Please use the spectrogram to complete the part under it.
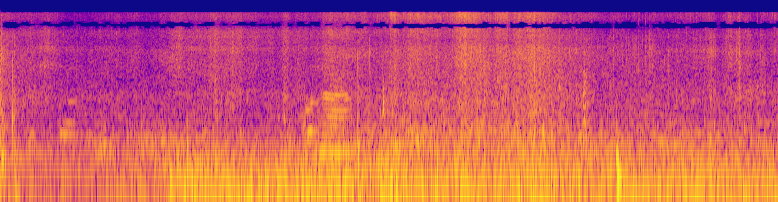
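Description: Plastic bags rustle as a woman handles produce nearby.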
